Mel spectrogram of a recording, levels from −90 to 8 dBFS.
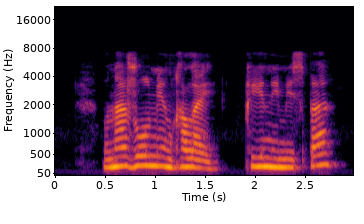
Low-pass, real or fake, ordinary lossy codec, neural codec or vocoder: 7.2 kHz; fake; none; vocoder, 22.05 kHz, 80 mel bands, Vocos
